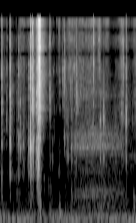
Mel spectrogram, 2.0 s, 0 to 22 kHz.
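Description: Extended magazine being pushed into a Beretta Pico .380 pistol's grip: a few light clicks, then one sharp click about half a second in as it latches.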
